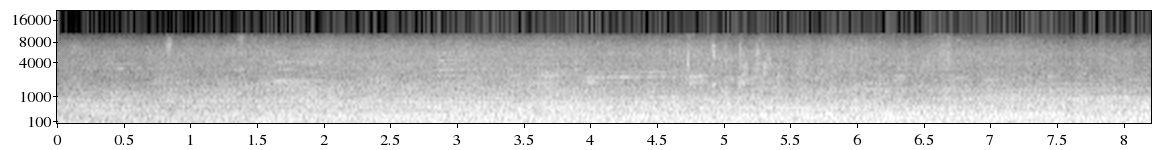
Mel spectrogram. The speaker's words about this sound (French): Bon, j'attends que ça passe. Sinon ça va pas être mieux. C'est comme dans les films. Il faut attendre les avions.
